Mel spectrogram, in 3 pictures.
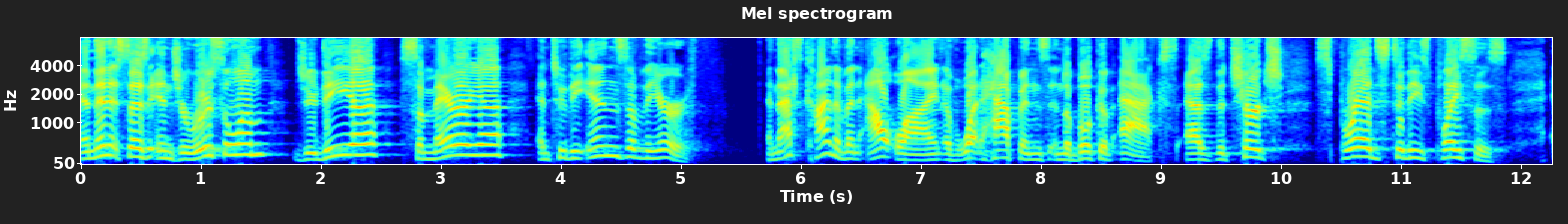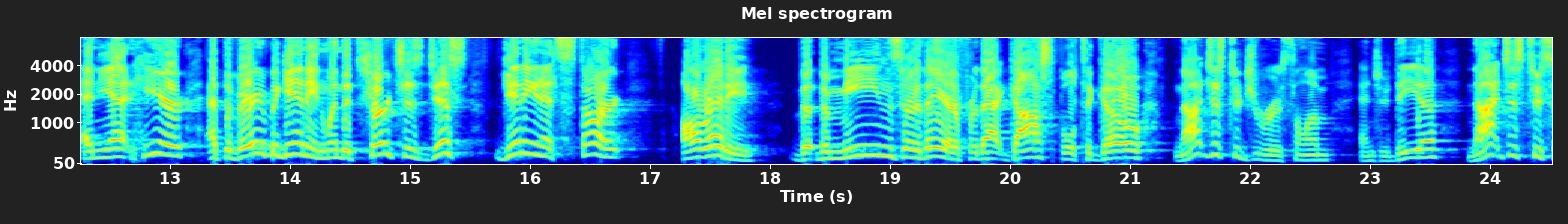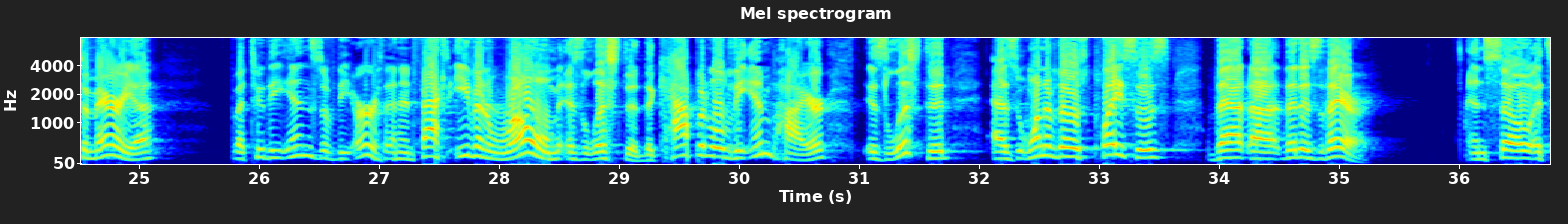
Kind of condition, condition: setting, large echoing room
